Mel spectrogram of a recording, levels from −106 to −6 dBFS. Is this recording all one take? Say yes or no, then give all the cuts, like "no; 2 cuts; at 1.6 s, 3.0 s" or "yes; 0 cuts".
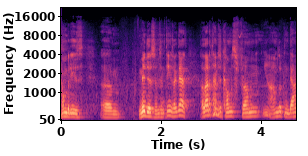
no; 2 cuts; at 2.0 s, 3.2 s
